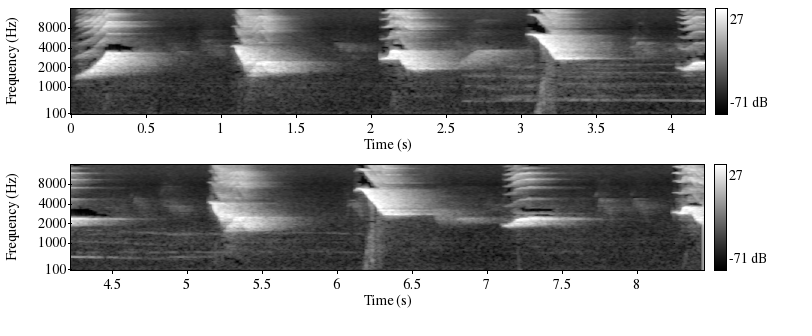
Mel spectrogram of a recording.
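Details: Red-cowled cardinal singing at Rio Grosso, repeating clear whistled phrases about once a second, nine in all, alternating high downslurred notes and lower even ones; a faint low hum sounds briefly midway.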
